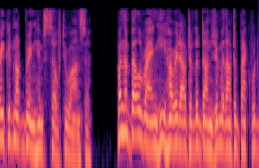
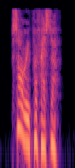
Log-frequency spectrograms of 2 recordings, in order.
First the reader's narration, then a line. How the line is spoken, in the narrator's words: he panted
